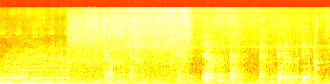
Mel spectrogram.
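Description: A low steady hum for the first second or so gives way to a high, steady hiss lasting about two and a half seconds. After that come soft, scattered crackles of a small fire.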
